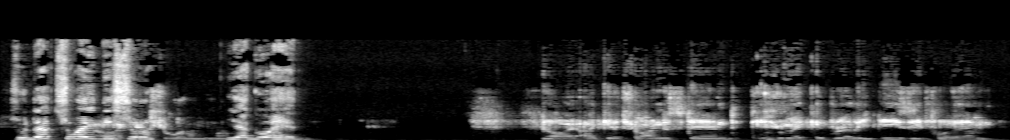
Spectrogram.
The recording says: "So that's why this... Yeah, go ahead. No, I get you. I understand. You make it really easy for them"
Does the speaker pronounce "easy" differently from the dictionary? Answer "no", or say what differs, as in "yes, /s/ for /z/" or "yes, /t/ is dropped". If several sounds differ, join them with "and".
no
